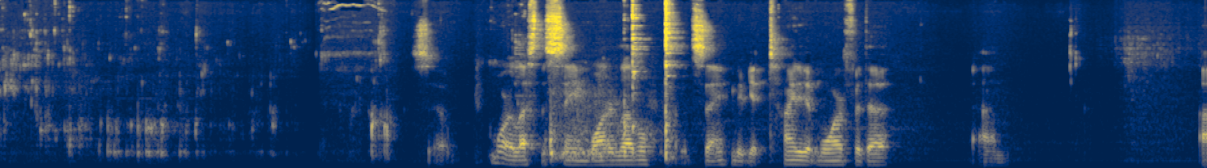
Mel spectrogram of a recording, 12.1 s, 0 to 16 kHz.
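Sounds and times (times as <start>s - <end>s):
tea pouring into a glass mug: 0.0s - 3.0s.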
